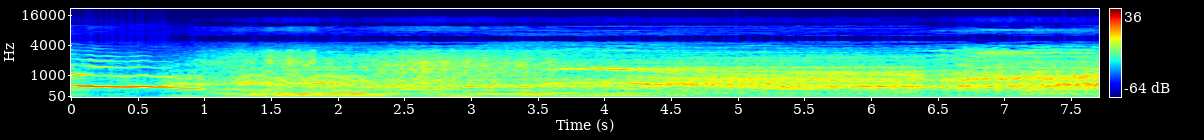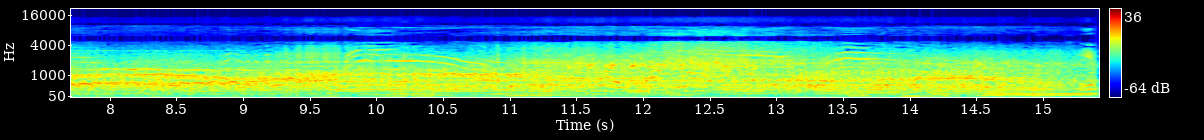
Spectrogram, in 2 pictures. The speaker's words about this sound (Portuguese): Quem tá aí? Miau!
